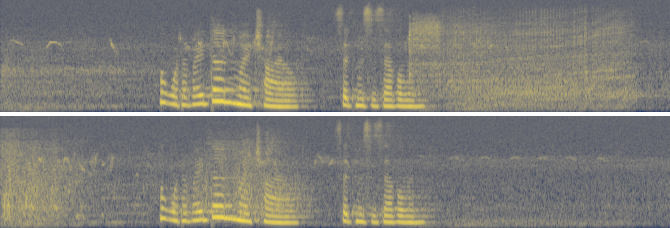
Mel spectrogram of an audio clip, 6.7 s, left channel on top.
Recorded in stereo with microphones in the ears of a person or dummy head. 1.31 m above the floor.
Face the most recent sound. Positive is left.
turn(degrees=15)  # may be behind; listen again after turning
